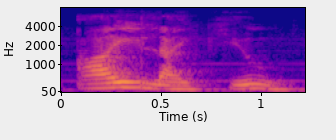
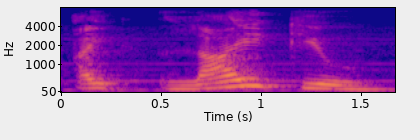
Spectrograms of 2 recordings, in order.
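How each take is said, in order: First: The stress is on "I". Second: The stress is on "like".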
